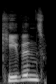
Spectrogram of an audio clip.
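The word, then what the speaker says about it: Kevins: before us yeah it's it's spelled Kevin pronounced kevans we are not making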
